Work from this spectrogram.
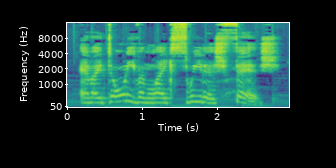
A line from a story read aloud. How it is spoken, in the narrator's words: he yelled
